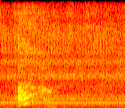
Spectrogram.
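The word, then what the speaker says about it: Oh: We might go O or O. Just depends on the punctuation. So this is capital O-H, and it's the word O. And there's no other way to sound it out. The H is silent.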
